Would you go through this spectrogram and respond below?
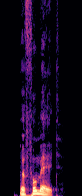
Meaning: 1. past participle of befummeln 2. inflection of befummeln: third-person singular present 3. inflection of befummeln: second-person plural present 4. inflection of befummeln: plural imperative
- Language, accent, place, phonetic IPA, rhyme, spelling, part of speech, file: German, Germany, Berlin, [bəˈfʊml̩t], -ʊml̩t, befummelt, verb, De-befummelt.ogg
